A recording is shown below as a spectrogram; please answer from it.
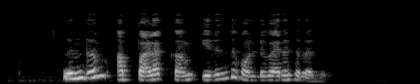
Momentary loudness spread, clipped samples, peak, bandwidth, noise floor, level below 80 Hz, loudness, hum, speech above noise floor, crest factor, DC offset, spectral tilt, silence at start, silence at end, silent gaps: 10 LU; under 0.1%; -8 dBFS; 11.5 kHz; -76 dBFS; -84 dBFS; -25 LUFS; none; 52 dB; 18 dB; under 0.1%; -4.5 dB/octave; 0.65 s; 1.05 s; none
